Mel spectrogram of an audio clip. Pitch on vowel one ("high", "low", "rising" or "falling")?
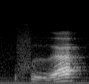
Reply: rising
